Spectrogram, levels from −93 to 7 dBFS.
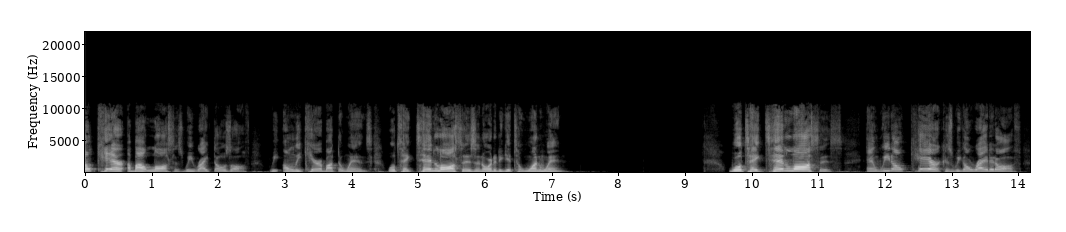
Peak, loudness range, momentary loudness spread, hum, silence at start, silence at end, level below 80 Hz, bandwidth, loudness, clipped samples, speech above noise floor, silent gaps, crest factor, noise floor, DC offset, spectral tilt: -8 dBFS; 10 LU; 19 LU; none; 0 s; 0.25 s; -48 dBFS; 11 kHz; -26 LUFS; under 0.1%; over 64 dB; none; 18 dB; under -90 dBFS; under 0.1%; -5.5 dB/octave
